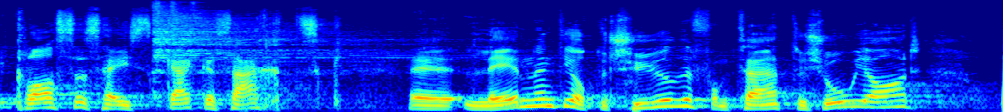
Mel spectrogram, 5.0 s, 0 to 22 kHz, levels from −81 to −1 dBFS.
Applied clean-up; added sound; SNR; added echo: none; Hi-hat; 19 dB; none.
